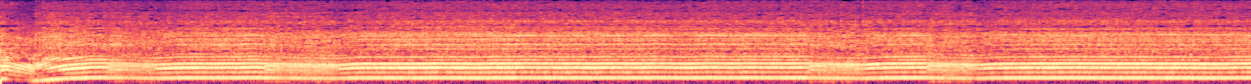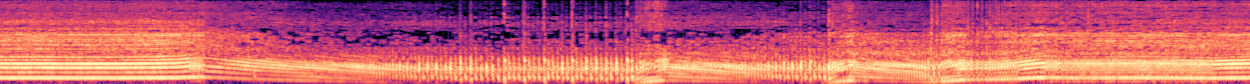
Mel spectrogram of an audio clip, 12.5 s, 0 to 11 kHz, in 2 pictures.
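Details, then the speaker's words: Ported Stihl MS461 on its first cuts during break-in, carb set a little rich, not full-speed cutting: a steady high scream in the cut, then burbling, uneven four-stroking as the chain enters and exits the wood. The limited coil caps RPM, adding to the four-stroke sound. "Now notice that you hear the saw 4-stroking as it enters the wood and as it exits the wood."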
